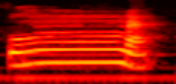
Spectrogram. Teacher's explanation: you keep a sharp lips for thu and then flat for meem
